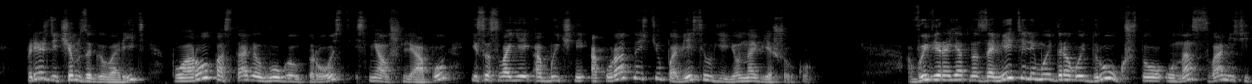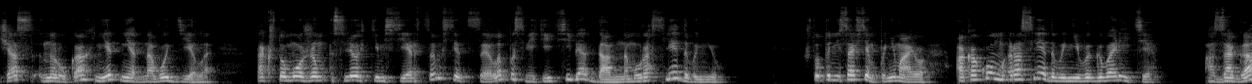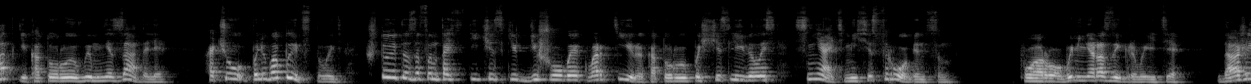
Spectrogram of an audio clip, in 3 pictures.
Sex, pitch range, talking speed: male, 130-215 Hz, 130 wpm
